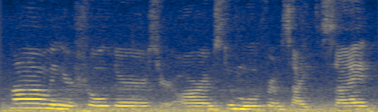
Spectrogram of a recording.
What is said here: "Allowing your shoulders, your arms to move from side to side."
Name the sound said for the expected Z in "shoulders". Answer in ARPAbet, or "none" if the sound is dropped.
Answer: S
